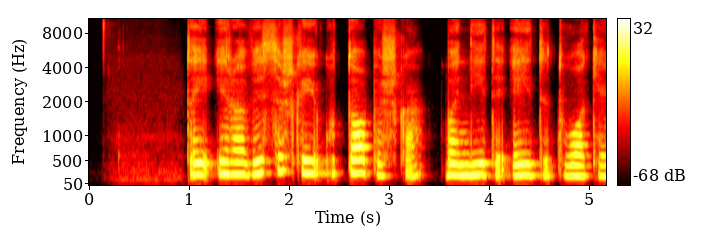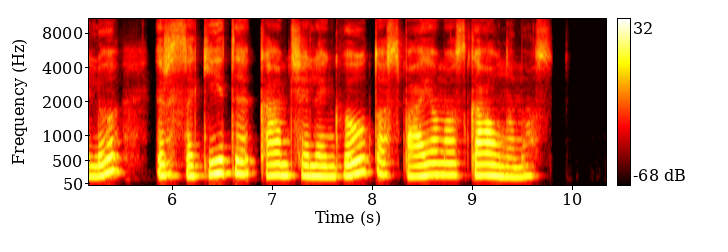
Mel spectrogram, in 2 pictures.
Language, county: Lithuanian, Klaipėda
